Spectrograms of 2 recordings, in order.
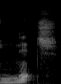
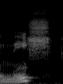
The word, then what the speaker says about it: niche: On that topic, another pronunciation that really grates me each time I hear it is niche, whereas we would say niche. Again, they're choosing to rhyme it with itch, whilst we would be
